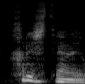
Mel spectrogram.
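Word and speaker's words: Χριστιανοί: 헬라스 발음으로 크리스티아노이.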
